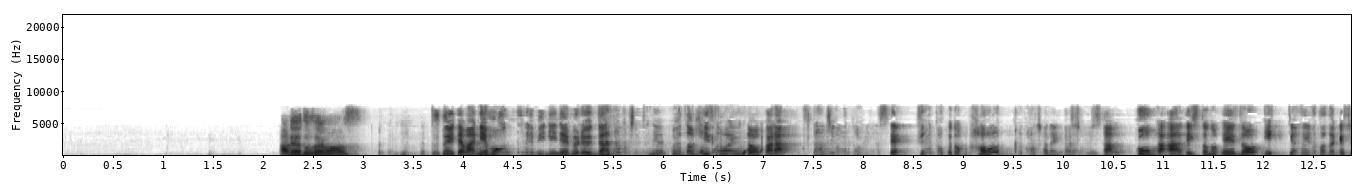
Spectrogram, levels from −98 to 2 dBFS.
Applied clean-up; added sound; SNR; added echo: neural mask model DeepFilterNet 3.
